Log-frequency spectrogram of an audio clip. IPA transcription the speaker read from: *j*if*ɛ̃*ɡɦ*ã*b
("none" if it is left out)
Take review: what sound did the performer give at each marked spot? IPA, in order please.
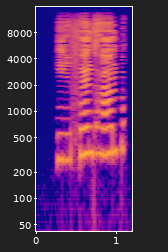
j, ɛ̃, ã

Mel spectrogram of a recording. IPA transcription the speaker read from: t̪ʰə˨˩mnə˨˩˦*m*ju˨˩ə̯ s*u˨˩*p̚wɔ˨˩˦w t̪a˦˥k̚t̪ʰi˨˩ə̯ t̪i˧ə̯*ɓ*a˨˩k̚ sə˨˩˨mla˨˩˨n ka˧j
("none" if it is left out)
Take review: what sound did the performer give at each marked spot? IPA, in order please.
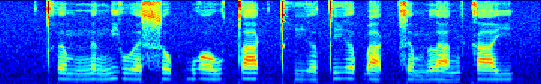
ŋ, o˨˩, ɓ

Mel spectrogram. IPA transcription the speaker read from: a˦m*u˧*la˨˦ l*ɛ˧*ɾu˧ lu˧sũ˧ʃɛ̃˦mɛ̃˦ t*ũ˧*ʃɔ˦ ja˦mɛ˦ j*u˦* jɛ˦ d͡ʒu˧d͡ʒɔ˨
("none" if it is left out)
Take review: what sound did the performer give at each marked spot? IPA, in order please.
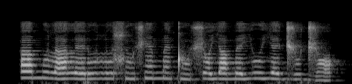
u˦˨, ɛ˧, ũ˧, u˦

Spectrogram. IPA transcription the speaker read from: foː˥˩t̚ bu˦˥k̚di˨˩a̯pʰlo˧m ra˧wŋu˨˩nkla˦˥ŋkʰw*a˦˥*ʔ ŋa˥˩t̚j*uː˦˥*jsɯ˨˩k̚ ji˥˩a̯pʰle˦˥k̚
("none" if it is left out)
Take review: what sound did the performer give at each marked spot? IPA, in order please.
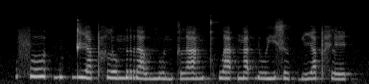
a˦˥, uː˦˥

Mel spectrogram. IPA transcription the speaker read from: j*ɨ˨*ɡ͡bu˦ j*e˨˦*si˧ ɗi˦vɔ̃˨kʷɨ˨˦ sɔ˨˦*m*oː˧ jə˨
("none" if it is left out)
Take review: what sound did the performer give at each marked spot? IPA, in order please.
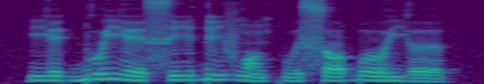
e˨, e˨, ɓ

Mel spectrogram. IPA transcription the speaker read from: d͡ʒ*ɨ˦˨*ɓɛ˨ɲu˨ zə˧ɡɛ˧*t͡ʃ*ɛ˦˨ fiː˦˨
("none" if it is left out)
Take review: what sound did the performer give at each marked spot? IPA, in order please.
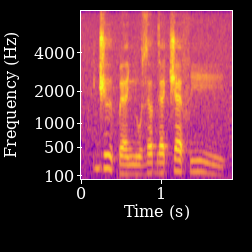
ɨ˦˨, t͡ʃ

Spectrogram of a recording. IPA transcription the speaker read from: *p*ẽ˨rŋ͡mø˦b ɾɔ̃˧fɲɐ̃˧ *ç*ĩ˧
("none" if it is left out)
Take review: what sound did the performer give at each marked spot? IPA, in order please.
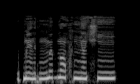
ɓ, ç

